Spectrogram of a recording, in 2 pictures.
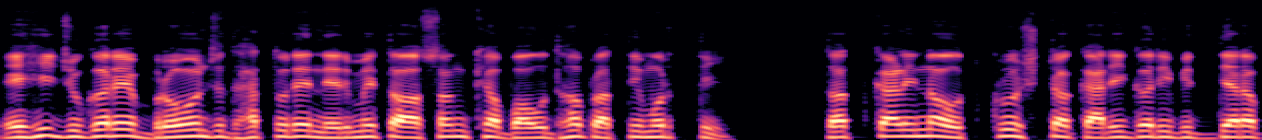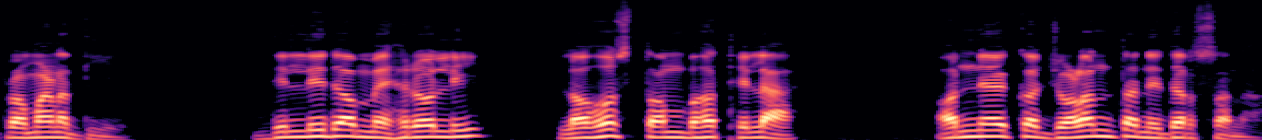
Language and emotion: Odia, neutral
